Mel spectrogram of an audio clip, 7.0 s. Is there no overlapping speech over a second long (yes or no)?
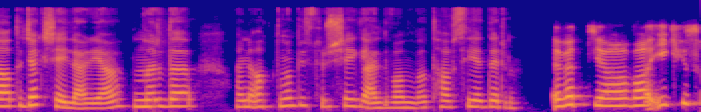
yes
